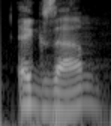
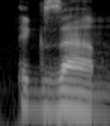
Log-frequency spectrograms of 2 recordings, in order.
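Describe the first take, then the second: First: EXAM stressed on the first syllable; wrong stress. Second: EXAM with a stretched second syllable; correct stress. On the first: Teacher showing class the mistake, stressed on EX. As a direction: lean on EX in "exam". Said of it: "not exam". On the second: Teacher correcting the class's word, second syllable elasticated. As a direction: draw out ZAM in "exam". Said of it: "it's a little bit elasticated". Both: Shown as a demonstration.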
